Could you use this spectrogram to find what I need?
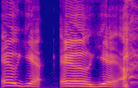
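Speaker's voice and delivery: loud, very slow put-on British accent. Retelling how someone replied about board games, in a put-on British accent. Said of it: "but all British".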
